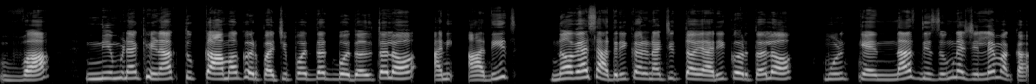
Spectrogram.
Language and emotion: Goan Konkani, happy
